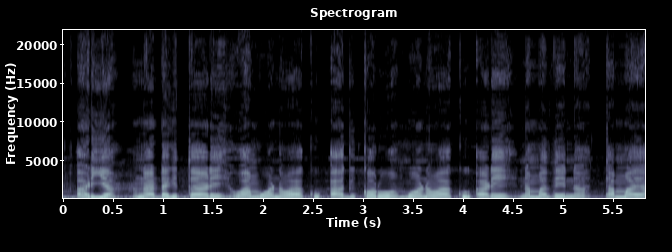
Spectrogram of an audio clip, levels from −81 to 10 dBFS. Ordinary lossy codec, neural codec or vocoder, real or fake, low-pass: none; none; real; none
